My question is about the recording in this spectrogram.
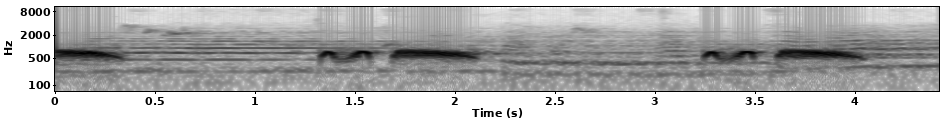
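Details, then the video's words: Local field spotted dove gives its coo phrase: a fast double note followed by a drawn-out, slightly descending coo, heard twice plus the tail of an earlier phrase, over faint humming tones. "Tiếng chim cu gáy thổ đồng gù"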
